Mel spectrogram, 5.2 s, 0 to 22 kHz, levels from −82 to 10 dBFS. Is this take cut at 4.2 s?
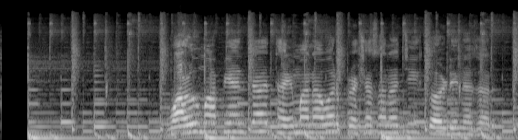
no; 1 cut; at 1.0 s

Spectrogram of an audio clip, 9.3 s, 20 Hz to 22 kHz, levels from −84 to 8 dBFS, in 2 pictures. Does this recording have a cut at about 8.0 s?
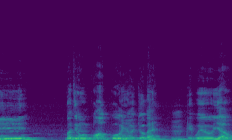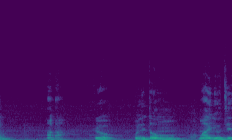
no; 0 cuts

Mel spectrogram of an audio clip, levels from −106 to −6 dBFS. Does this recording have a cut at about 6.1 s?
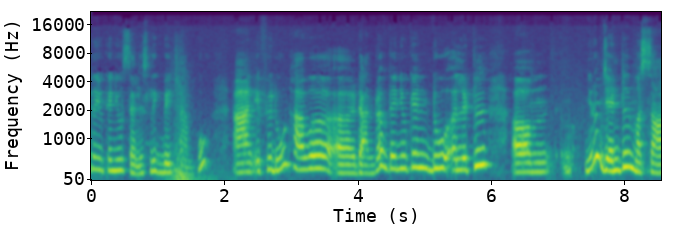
no; 0 cuts

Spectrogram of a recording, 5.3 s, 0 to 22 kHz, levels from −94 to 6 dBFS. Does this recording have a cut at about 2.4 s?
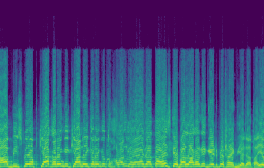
yes; 1 cut; at 2.4 s

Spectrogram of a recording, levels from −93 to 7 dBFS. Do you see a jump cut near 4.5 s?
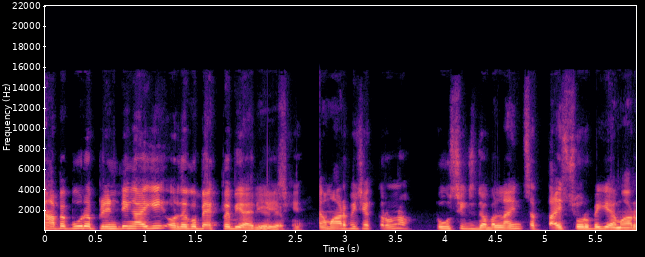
no; 1 cut; at 2.7 s

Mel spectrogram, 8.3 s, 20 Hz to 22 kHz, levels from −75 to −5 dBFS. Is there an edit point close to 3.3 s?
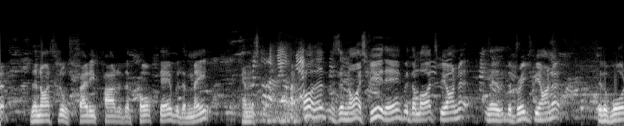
yes; 1 cut; at 3.3 s

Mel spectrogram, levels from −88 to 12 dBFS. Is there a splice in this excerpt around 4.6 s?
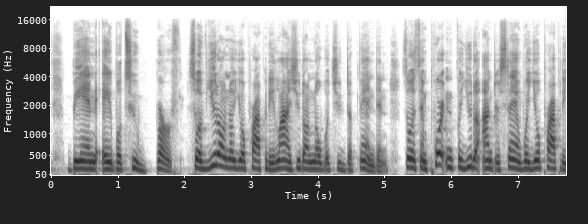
no; 1 cut; at 1.9 s

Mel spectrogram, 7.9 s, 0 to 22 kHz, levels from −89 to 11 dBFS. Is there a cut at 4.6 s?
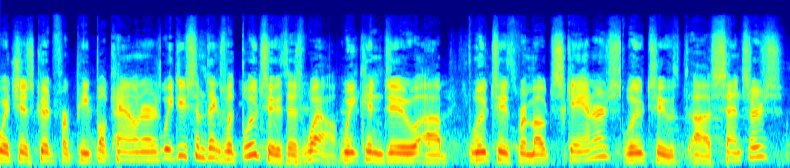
no; 3 cuts; at 1.6 s, 3.3 s, 6.2 s

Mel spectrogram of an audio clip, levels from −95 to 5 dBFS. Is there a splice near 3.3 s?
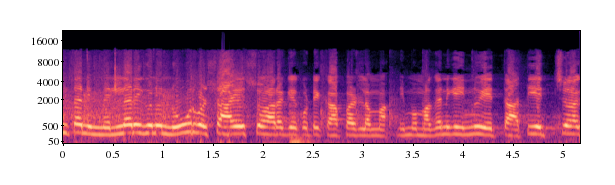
no; 0 cuts

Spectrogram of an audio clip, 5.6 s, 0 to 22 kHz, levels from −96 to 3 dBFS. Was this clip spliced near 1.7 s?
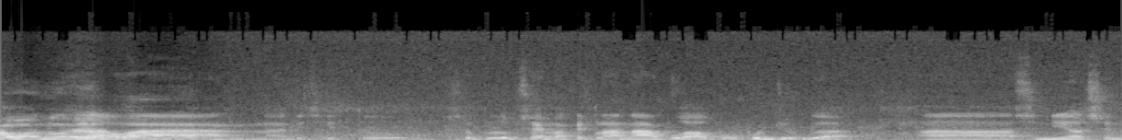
no; 1 cut; at 4.4 s

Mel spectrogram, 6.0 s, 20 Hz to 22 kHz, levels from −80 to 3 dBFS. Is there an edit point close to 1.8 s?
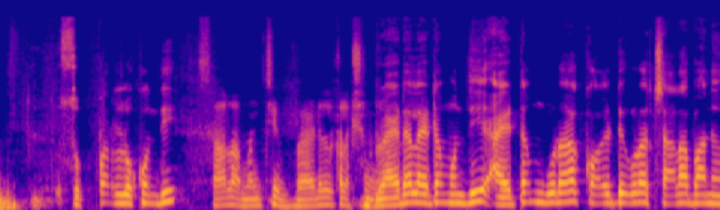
no; 0 cuts

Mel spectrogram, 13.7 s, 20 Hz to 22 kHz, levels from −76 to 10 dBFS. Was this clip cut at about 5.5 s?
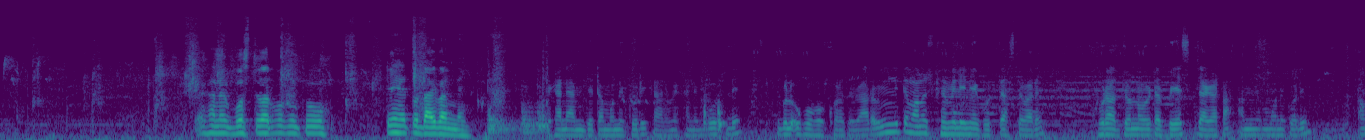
yes; 1 cut; at 5.5 s

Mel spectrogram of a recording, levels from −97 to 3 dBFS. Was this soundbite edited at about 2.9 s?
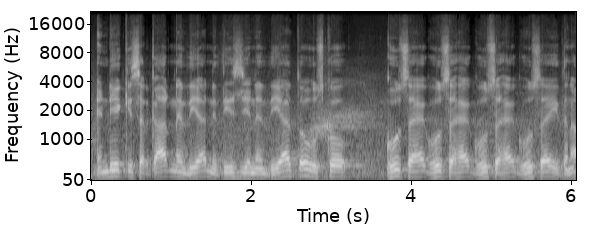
no; 0 cuts

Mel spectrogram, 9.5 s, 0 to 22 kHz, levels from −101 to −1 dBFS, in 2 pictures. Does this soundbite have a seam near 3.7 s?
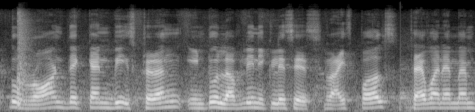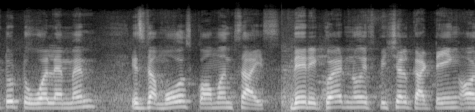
yes; 2 cuts; at 3.7 s, 7.5 s

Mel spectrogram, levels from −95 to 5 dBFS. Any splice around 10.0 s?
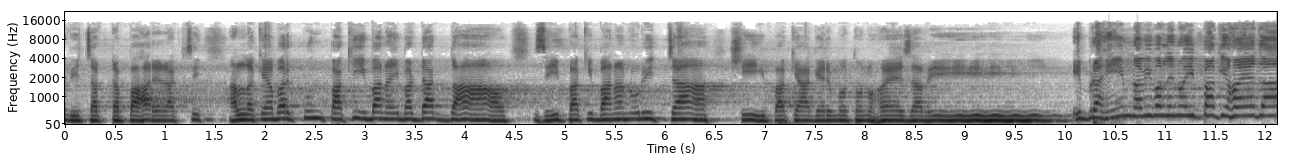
yes; 1 cut; at 10.0 s

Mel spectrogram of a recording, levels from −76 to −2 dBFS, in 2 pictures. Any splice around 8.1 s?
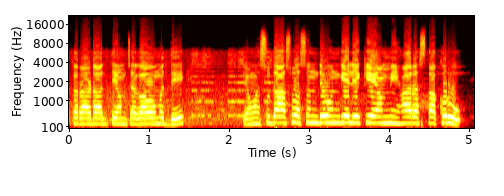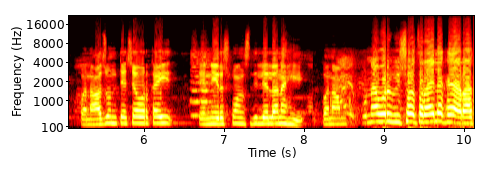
yes; 1 cut; at 8.1 s

